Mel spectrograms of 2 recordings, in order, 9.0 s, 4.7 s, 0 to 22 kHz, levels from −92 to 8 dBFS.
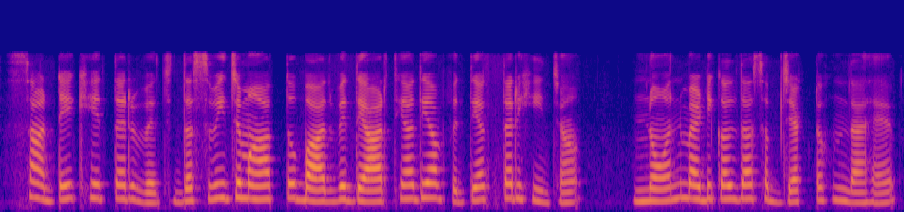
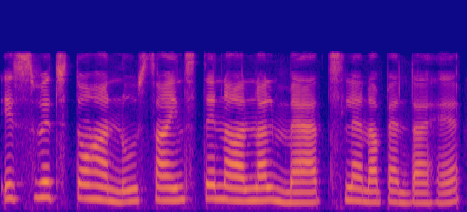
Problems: background sounds at intervals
